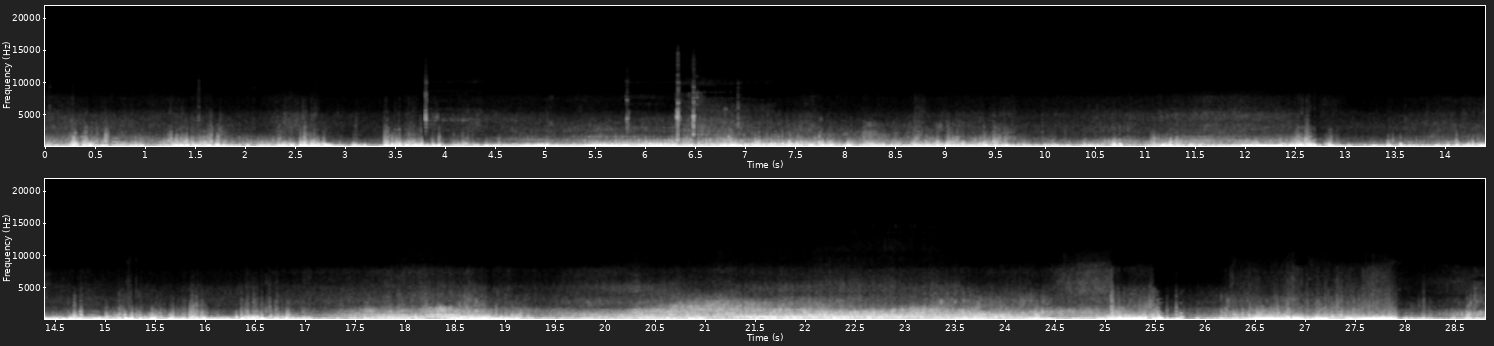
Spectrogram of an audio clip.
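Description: Wind buffets and rushes loudly.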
